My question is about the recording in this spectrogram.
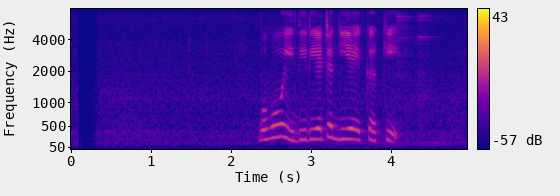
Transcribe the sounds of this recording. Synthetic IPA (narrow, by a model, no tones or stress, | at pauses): boɦuid̪iɾijəʈəɡijəekəki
